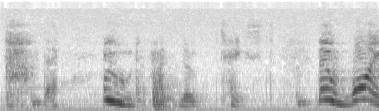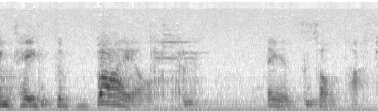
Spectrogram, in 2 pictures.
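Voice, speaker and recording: An actress plays a savage huntress in a sci-fi audio play. She speaks formally and bluntly, with lively swings of pitch and earnest devotion. The amateur tape has faint noise behind her. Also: slow pace, exaggerated voice. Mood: disgusted. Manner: blunt, formal, literal speech. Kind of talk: fan audio sci-fi drama acting.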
